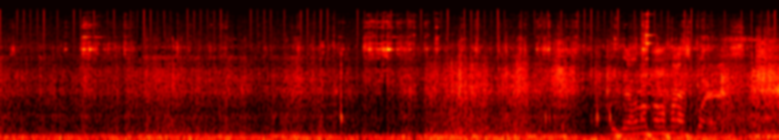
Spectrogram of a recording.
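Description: Metal climbing gear clinks and jingles.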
